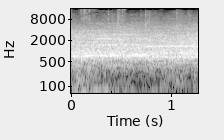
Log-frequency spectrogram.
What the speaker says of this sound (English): When you're in an atmosphere like this, where you can't hear yourself think because the crowd's so loud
